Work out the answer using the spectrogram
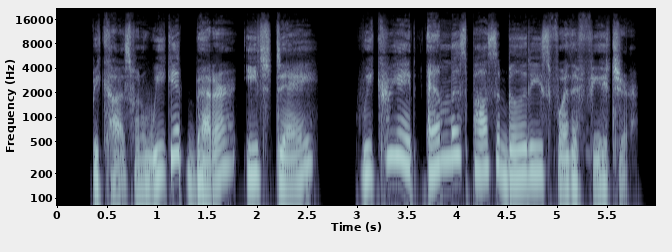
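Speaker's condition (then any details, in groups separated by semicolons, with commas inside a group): No condition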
